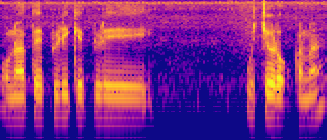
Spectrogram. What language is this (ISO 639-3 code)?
sat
